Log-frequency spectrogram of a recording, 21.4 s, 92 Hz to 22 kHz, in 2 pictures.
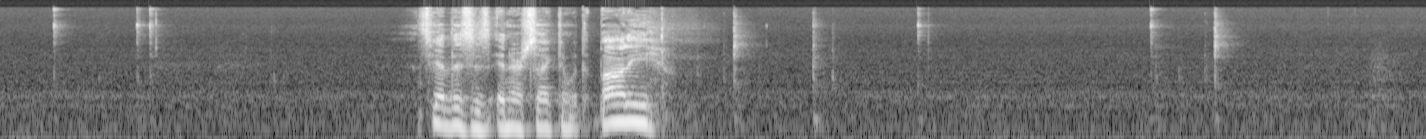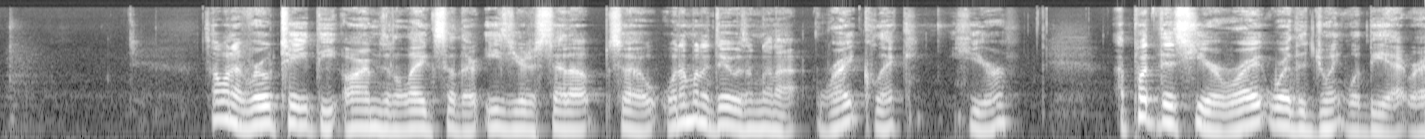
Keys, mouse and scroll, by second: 0.2 click, 1.2 click, 1.3 click, 5.7 middle click, 5.7 i, 7.1 click, 9.3 middle click, 18.0 shift+right click, 19.8 shift+right click.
